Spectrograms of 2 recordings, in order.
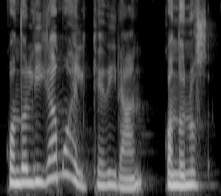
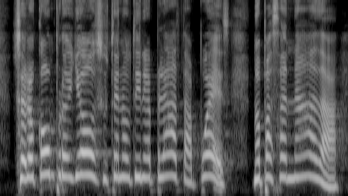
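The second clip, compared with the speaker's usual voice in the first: mock bystander; 7 semitones higher than usual. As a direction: play a smug onlooker offering to pay. Bystanders mocking the mother.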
